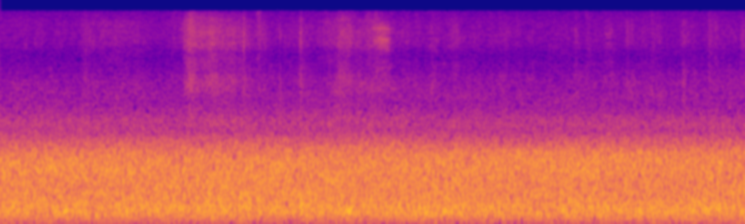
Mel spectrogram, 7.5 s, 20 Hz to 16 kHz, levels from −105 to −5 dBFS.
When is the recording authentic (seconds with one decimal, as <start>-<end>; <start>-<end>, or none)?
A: 0.5-1.3; 3.2-3.9; 5.4-6.1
